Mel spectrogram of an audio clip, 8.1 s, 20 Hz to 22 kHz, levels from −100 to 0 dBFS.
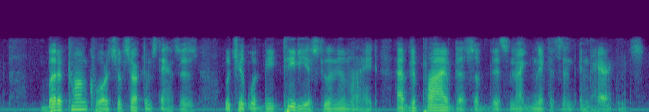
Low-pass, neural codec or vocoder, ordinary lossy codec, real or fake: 5.4 kHz; codec, 44.1 kHz, 3.4 kbps, Pupu-Codec; Opus, 16 kbps; fake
